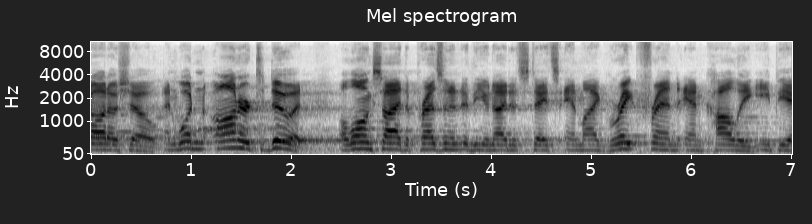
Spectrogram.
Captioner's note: cheers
